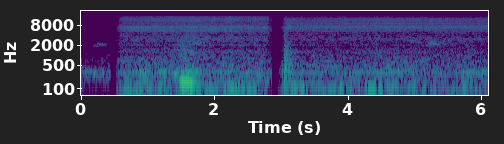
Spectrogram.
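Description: Steady hiss of steam escaping from a steamer pot while rice-flour dumplings steam, with a brief low sound about a second and a half in.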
